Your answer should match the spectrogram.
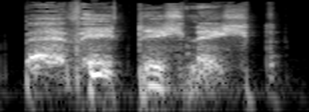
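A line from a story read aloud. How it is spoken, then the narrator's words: Whispered. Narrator (German): flüsterte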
